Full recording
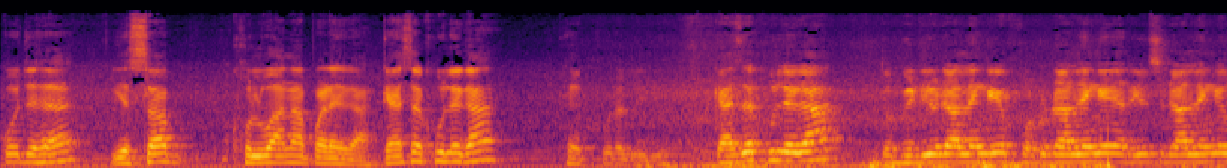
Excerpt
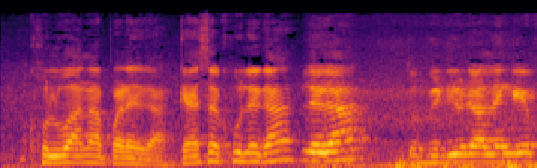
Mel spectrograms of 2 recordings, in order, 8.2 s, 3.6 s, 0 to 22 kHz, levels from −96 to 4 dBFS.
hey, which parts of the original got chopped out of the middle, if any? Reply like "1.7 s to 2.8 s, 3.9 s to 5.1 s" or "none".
3.4 s to 5.2 s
